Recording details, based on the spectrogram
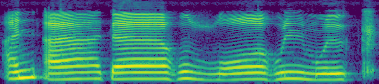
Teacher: حمزہ کے زبر کو نون ساکن کے ساتھ ملاتے ہوئے اظہار حلقی ہوگا، یعنی نون ساکن پہ غنہ یا اخفا نہیں کریں گے۔ حمزہ کے اوپر کھڑی زبر ہے اور تا کے اوپر بھی کھڑی زبر ہے، 2 حرکت کے برابر کھینچ کے ادا کریں گے۔ · حمزہ کے اوپر کھڑی زبر ہے اور تا کے اوپر بھی کھڑی زبر ہے، 2 حرکت کے برابر کھینچ کے ادا کریں گے۔ ہا کی پیش کو لام جلالہ کے ساتھ ملاتے ہوئے اللہ کے نام کو پر پڑھیں گے اور 2 حرکت کھینچ کے ادا کریں گے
